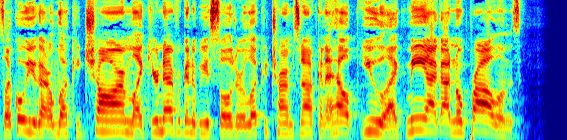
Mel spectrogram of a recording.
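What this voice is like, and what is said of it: Mocking cocky soldier voice. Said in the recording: “You did a very good impression. ... It's alarming how good that was.”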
